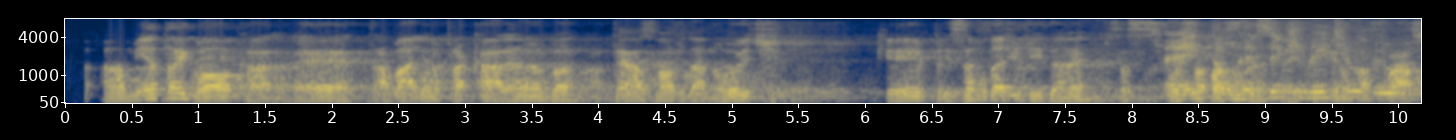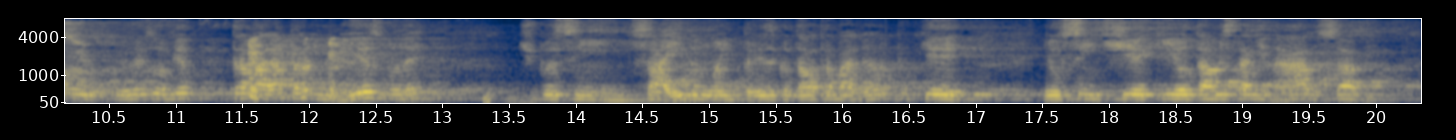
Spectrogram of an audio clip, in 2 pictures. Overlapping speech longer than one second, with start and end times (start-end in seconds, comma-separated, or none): 8.3-10.3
